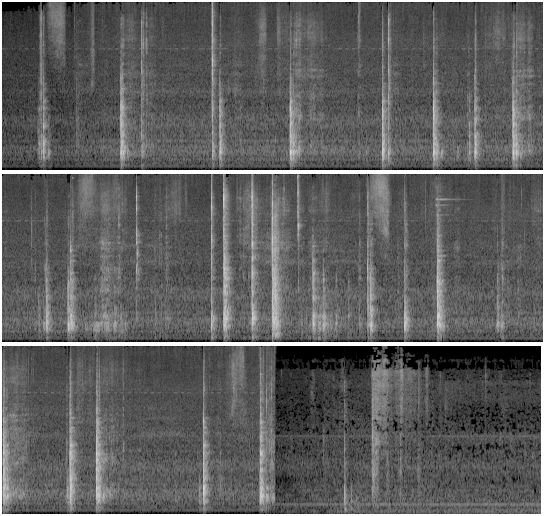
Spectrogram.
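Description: Arbor press with a fret caul seating fret wire into a guitar fingerboard: a sharp knock each time the ram comes down, about one a second, with a low steady hum under it. Near the end the knocks stop and only a few faint clicks remain.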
